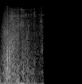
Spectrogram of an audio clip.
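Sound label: binoculars draw; STALKER; IWP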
